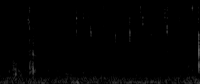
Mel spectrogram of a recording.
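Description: Faint, scattered little crackles and clicks of popping candy going off in a child's mouth as she eats a popping-candy lollipop, with small mouth and sucking noises.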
